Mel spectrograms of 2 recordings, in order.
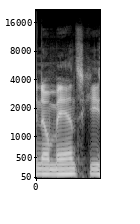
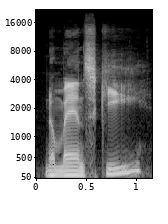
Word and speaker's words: No Man's Sky: people say no manky some people say no man's ski uh emphasize it however you want but it's spelled like no man's sky with an apostrophe after the M or the n in man uh all right so that's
